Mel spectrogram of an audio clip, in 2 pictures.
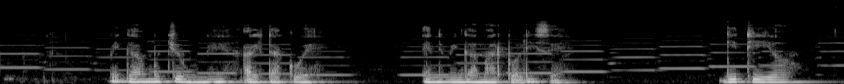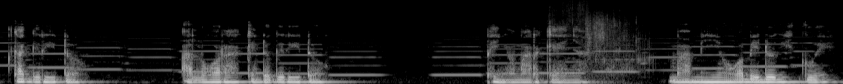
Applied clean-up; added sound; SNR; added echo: none; Splash, splatter + Wind instrument, woodwind instrument; 19 dB; none.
